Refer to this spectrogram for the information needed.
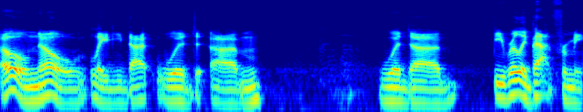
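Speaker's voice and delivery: ordinary talk, nothing marked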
